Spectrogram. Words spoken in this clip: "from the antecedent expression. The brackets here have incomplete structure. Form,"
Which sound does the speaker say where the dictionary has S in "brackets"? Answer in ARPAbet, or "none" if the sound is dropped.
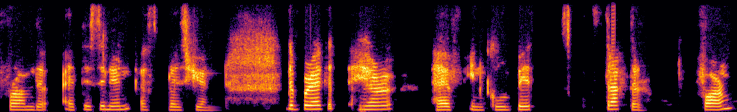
none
